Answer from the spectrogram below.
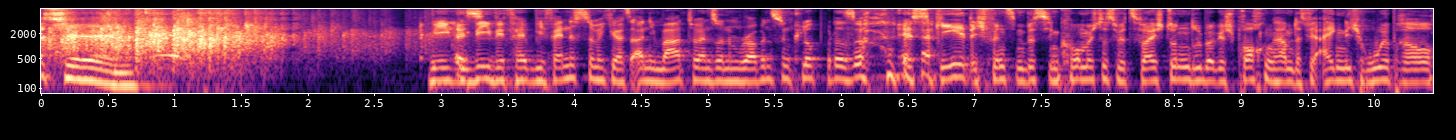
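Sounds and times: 
speech: 0:00.0 - 0:00.9, 0:02.9 - 0:10.4
audience clapping: 0:00.0 - 0:03.4
laughter: 0:06.1 - 0:07.1.

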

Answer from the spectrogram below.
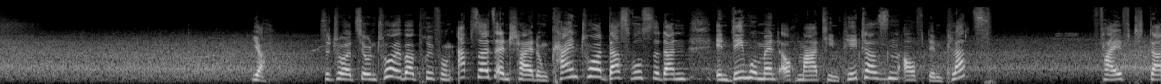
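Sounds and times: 
large stadium crowd of football fans cheering: 0:00.0 - 0:11.6
speech: 0:02.5 - 0:10.0, 0:11.0 - 0:11.6.

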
